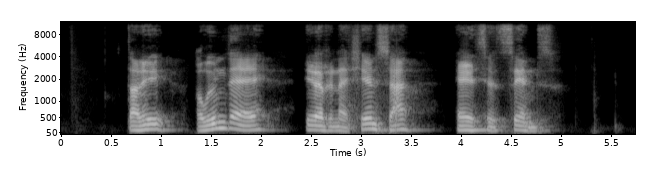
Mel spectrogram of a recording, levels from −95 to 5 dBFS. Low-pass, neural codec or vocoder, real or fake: 10.8 kHz; codec, 24 kHz, 1 kbps, SNAC; fake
